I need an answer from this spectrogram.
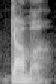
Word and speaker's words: Gamrot: He's 'gaming' the system if you like It's funny, because his actual nickname is supposed to be "Gammer" as that's how you pronounce it in Polish his surname and it comes from that, not like a 'gamer' guy holding a PlayStation controller.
